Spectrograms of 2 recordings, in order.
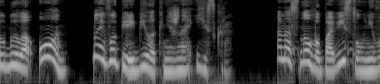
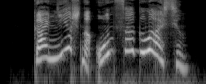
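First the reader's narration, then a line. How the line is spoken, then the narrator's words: Joyful squeak. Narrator (Russian): Радостно пискнула она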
